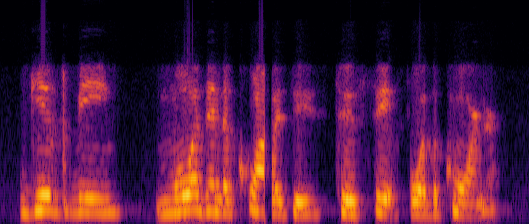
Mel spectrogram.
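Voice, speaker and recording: Speaking with a Georgia accent, a woman holds a medium pitch, fairly even intonation and a moderate pace. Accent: US Southern (Georgia). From Atlanta, Georgia. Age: 50s. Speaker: political candidate, registered nurse. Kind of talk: campaign speech at candidate forum.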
